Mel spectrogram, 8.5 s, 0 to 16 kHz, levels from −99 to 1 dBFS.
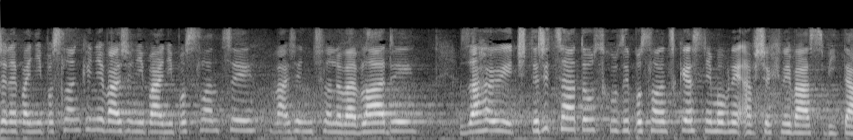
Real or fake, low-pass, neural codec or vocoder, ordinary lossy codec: real; 7.2 kHz; none; MP3, 48 kbps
